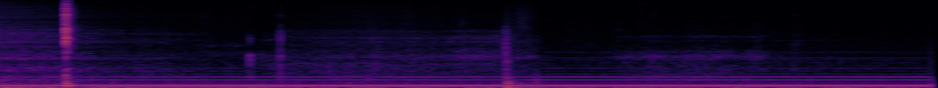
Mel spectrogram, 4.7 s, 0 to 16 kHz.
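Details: Leslie Model 55C organ speaker amplifier power transformer, on isolation transformer, nothing connected, about 650 V measured on the high-voltage leads (400 V B+): steady clean low mains hum, faint clicks; hum sounds normal, but the test bulb glows more than expected.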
